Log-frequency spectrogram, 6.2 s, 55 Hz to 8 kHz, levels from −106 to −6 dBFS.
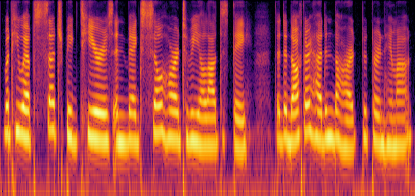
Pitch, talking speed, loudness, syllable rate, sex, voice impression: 225 Hz, 240 wpm, -17 LUFS, 5.0 syllables/s, female, feminine, slightly young, tensed, slightly powerful, slightly soft, calm, friendly, reassuring, slightly kind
